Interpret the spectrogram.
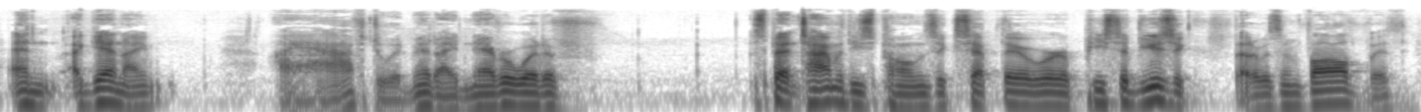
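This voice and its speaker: A man reading poetry aloud in a measured way and commenting on it casually, as on a radio program. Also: fairly low pitch, darkish tone.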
